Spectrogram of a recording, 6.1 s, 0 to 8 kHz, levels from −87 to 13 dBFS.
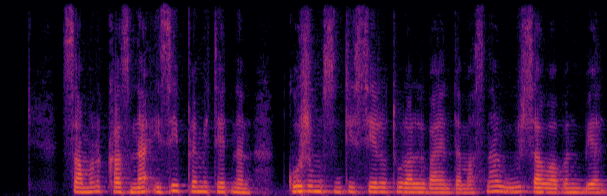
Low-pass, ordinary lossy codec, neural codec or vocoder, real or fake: none; none; codec, 16 kHz, 0.4 kbps, LongCat-Audio-Codec; fake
